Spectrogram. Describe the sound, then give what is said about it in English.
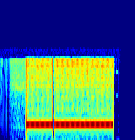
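A telephone tone sounds as a call is dialed: one steady electronic pitch held for about two seconds, broken once by a very brief gap, then cut off abruptly. “I'm going to call him. Let's see how this works. Okay. We're dialing.”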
